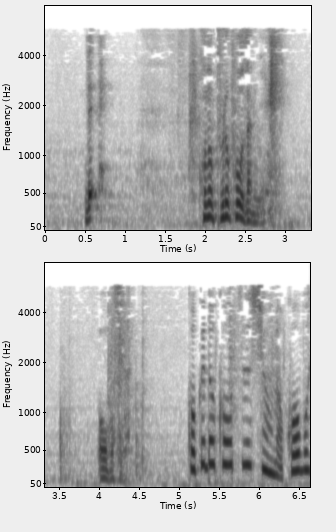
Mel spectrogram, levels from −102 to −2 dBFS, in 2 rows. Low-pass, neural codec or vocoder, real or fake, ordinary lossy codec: 7.2 kHz; codec, 24 kHz, 3.1 kbps, DualCodec; fake; MP3, 24 kbps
